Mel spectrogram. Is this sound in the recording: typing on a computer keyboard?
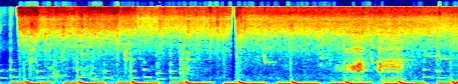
no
